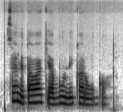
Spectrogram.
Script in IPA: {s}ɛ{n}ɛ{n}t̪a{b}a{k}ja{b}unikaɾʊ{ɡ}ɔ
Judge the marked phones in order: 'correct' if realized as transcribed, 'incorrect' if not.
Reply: correct, correct, incorrect: none, incorrect: w, correct, correct, correct

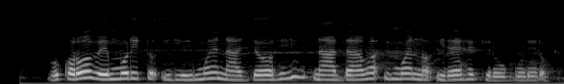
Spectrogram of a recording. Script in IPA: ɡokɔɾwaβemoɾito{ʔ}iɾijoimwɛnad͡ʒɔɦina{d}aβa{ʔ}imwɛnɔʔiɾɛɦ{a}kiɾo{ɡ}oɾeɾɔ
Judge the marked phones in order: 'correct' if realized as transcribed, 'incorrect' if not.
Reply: correct, correct, correct, incorrect: ɛ, correct

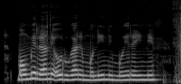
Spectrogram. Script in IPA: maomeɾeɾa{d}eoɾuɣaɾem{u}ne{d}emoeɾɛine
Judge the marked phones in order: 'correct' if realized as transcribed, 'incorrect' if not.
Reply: incorrect: n, incorrect: o, incorrect: n

